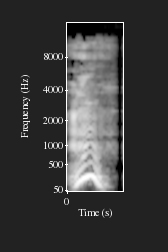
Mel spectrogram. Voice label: happy; Dota 2; pangolin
